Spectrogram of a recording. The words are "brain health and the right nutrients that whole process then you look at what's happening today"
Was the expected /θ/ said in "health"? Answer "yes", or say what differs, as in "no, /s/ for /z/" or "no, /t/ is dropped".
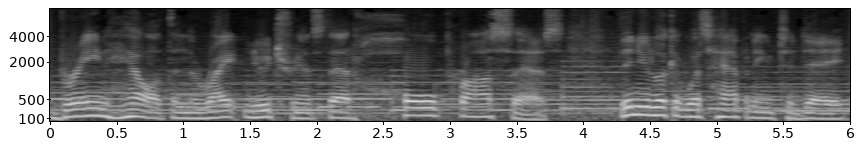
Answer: yes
